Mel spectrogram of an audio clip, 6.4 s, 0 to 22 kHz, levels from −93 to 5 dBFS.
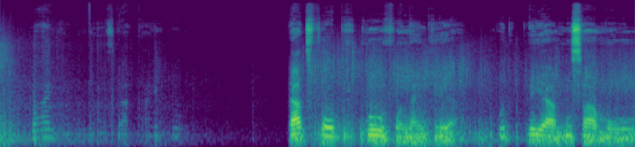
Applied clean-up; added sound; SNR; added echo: neural mask model RNNoise.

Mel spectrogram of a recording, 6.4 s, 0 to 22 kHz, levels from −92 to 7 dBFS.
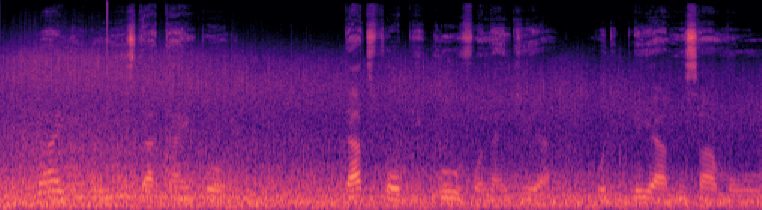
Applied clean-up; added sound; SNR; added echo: none; Fire; -1 dB; none.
